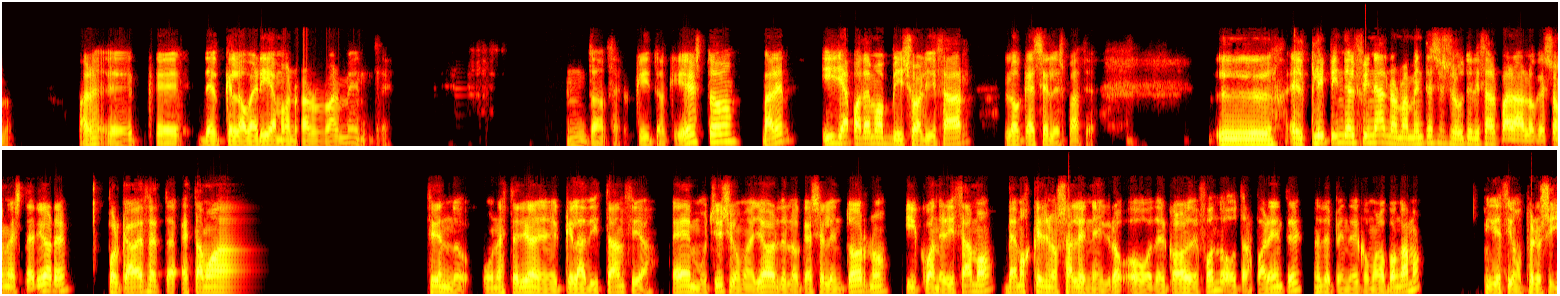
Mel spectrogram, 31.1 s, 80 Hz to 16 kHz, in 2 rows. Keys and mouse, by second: 8.6 middle click, 21.6 ctrl+middle click.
